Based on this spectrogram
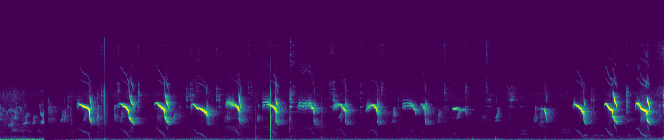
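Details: A yellow baby chicken gives loud, clear, high peeps that slide downward, repeated roughly twice a second in a steady string. There is little else apart from a brief low rumble at the start.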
